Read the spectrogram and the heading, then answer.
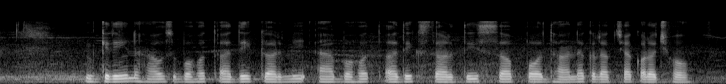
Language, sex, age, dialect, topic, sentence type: Maithili, male, 25-30, Eastern / Thethi, agriculture, statement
